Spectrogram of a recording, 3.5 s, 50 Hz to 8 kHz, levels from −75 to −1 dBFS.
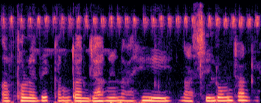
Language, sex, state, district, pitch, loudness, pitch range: Chakma, female, Tripura, Dhalai, 245 Hz, -15 LUFS, 235-255 Hz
